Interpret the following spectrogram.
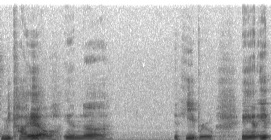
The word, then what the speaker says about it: Michael: at it his name Michael is is properly pronounced Mike al in in Hebrew and it translates to who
